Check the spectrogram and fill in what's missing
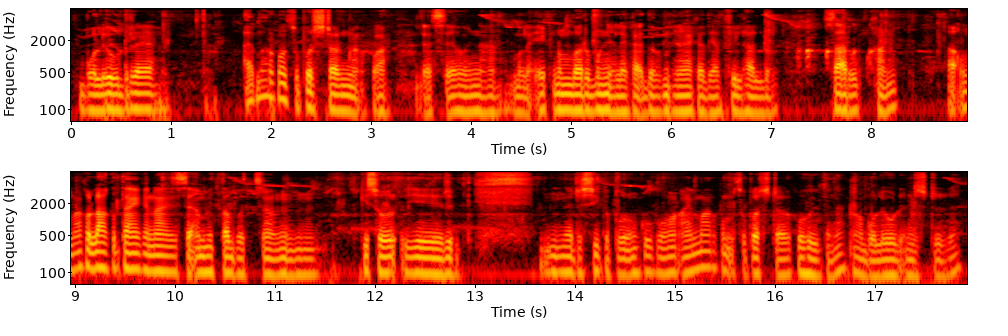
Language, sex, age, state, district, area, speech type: Santali, male, 30-45, Jharkhand, Pakur, rural, spontaneous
